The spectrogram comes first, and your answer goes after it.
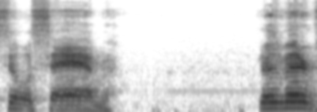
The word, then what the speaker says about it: Saab: did that though see look how many A's there are in Sab it's literally made to be pronounced Sab look at it say sam now I can't speak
